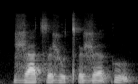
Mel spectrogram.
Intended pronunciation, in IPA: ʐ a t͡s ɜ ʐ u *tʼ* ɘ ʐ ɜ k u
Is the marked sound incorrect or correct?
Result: correct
